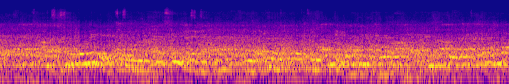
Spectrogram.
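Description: A young man speaks into a microphone over loudspeakers, with a slight echo.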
